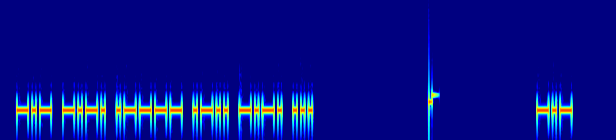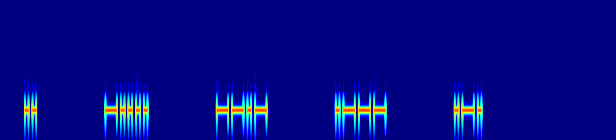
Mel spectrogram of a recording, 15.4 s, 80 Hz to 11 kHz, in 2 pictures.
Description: Morse code, heard as a keyed tone, about 25 wpm, spaced as for 13 wpm, 700 Hz. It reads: KC1LCS KI6QJR
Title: USA Call Signs - 6 Characters - 6x Character Spacing - 25wpm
